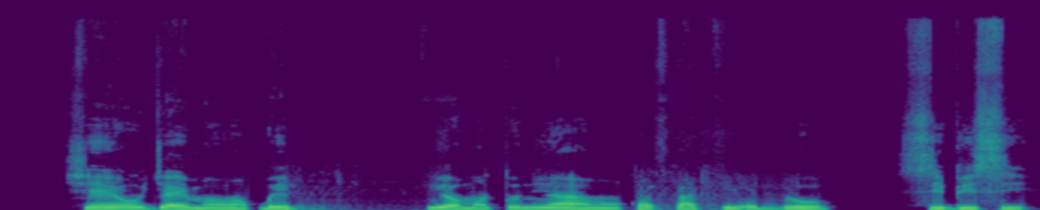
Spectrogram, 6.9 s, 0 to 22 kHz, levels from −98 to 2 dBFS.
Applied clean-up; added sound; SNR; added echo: neural mask model DeepFilterNet 3.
